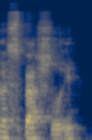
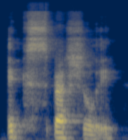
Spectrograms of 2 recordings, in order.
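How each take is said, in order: First: The word begins with an 'es' sound. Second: The word begins with an 'ex' sound. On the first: The speaker calls it right. "There is no X in especially" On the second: The speaker calls it wrong. "a lady said, There is no X in especially"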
